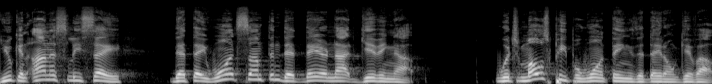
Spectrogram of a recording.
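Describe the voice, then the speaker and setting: At a moderate pace, a man talks in a normal speaking voice with a fairly high pitch and lively intonation. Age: 40s. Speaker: livestream host. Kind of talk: casual monologue. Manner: repetitive.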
